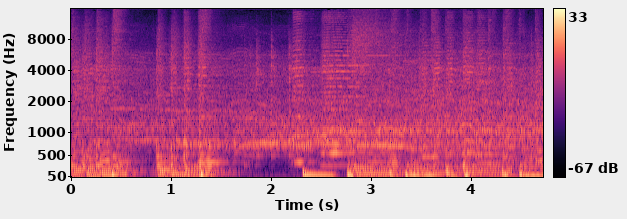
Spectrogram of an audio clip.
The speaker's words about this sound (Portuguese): Legião do samba tocando e a galera gritando, eu tô feliz.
